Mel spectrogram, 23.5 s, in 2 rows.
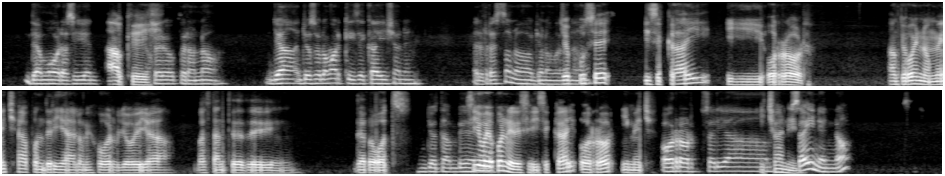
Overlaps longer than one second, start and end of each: none

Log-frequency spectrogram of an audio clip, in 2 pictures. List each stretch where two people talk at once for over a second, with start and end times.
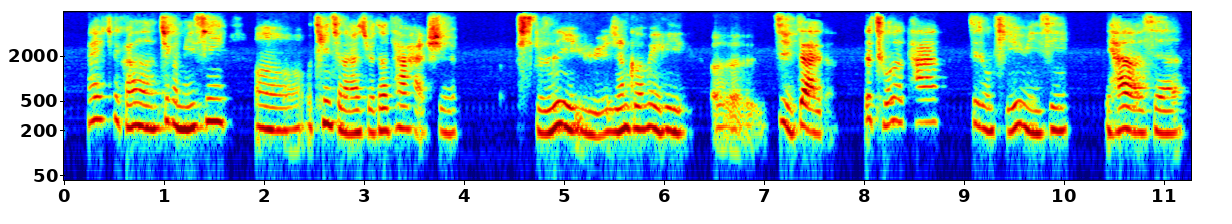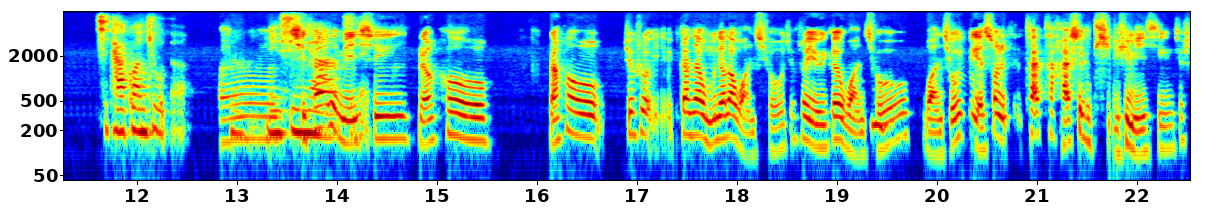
13.0-14.3

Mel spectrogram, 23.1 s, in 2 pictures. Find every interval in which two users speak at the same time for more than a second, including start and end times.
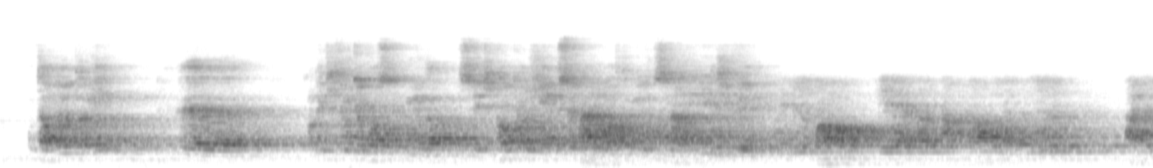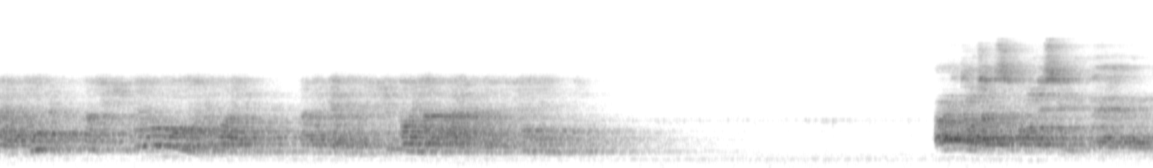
5.7-7.5

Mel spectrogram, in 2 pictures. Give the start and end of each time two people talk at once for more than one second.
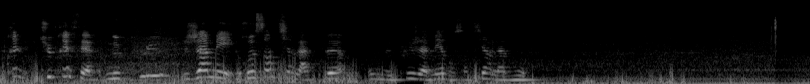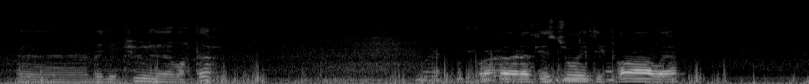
12.9-14.2

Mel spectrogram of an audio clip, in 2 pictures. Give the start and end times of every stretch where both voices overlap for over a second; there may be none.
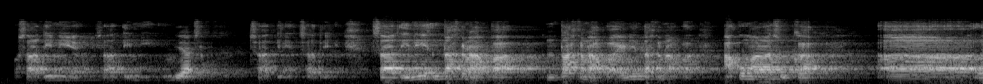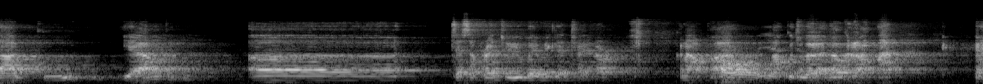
17.0-18.3

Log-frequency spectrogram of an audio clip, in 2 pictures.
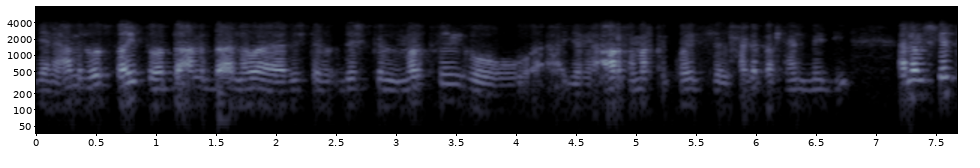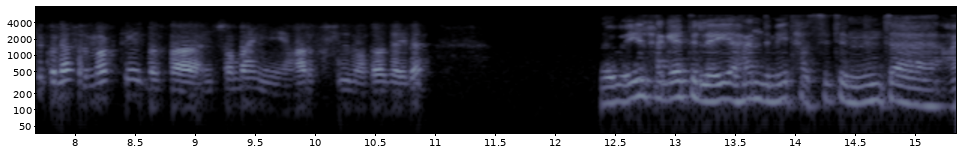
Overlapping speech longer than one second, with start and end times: none

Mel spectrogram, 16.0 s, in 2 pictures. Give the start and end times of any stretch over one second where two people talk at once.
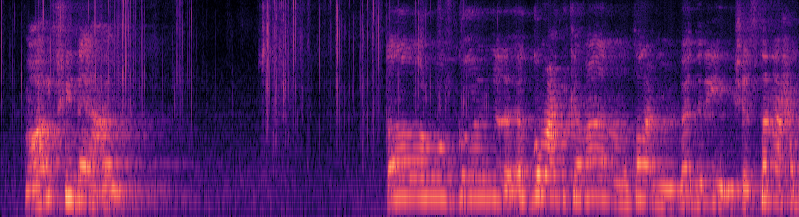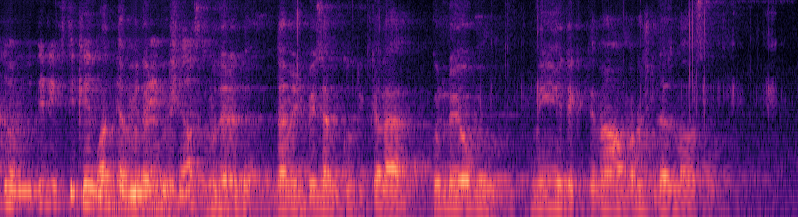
9.0-10.2

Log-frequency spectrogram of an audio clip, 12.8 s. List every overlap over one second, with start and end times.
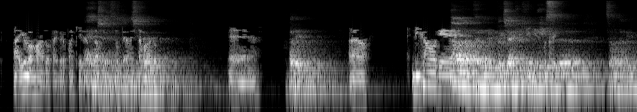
1.7-3.0, 9.0-11.2

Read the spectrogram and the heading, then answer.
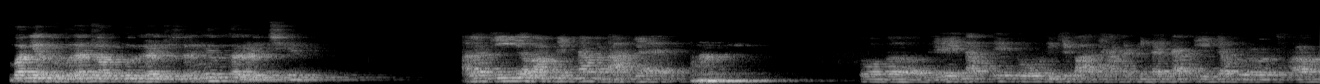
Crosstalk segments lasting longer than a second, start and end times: none

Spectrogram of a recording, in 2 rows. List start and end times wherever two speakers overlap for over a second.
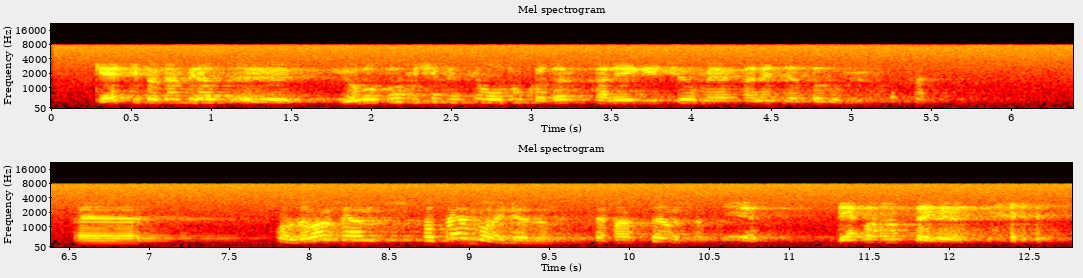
none

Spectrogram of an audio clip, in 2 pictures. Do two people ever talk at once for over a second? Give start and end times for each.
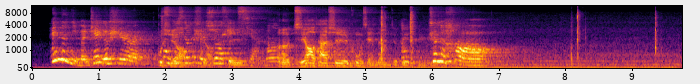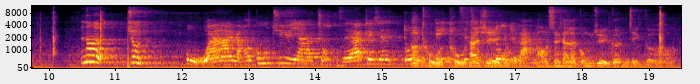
1.9-3.3, 15.4-17.2

